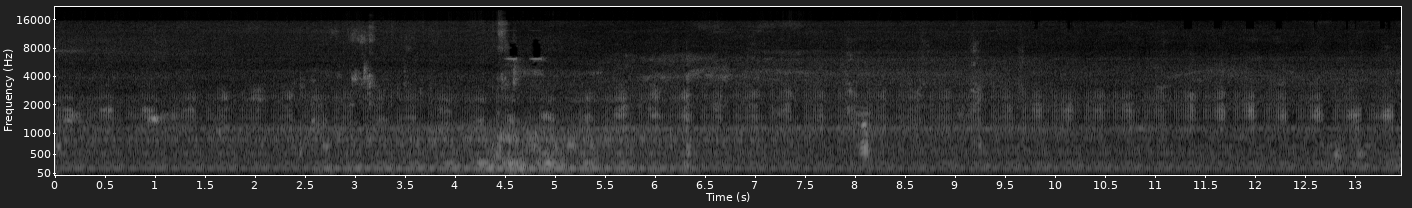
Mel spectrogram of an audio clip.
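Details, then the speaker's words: Battery sprayer pump motor; the motor's sound changes as the water runs low and pressure drops. A steady low buzzing hum wavers slightly as pressure falls. Normal pump motor running. "ஆமாம், தண்ணி குறையுது. இங்கே அழுத்தம் இல்லைல்ல, அதனால் அந்த அழுத்தத்துக்கு ஏற்ற மாதிரி அந்த சவுண்டு மாறிக்கிட்டு."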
